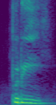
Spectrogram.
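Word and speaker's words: prix: If s x is at the end last word x last letter it is silent like pre pre means money price or the the means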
